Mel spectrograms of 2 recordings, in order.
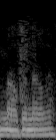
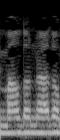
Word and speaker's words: Maldonado: You did very good, by the way, pronouncing Maldonado. Congratulations. It sounds kind of like McDonald's. But we've been in Maldonado.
